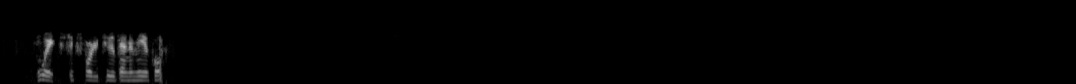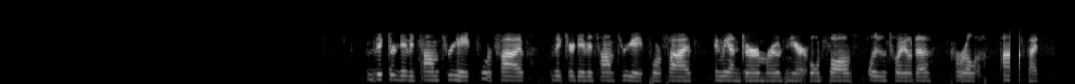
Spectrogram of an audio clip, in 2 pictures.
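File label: Sheriff's Office Dispatch 1, p25; WSO DISP 1; wake p25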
